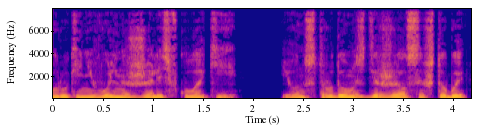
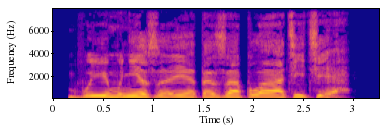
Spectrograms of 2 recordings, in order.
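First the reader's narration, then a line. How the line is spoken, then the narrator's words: Howling. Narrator (Russian): взвыл он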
